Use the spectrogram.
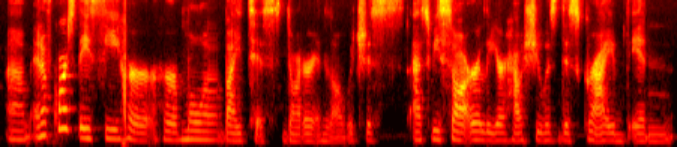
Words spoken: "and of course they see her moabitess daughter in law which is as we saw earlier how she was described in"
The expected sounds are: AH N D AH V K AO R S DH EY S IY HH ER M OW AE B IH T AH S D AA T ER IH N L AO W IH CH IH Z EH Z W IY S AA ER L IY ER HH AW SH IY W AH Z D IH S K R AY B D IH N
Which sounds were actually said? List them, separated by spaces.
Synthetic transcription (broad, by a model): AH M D AH V K AO R S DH EY S IY HH ER M OW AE B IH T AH S D AA T ER IH N L AO W IH CH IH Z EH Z W IY S AA ER L IY ER HH AW SH IY W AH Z D IH S K R AY B D IH N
